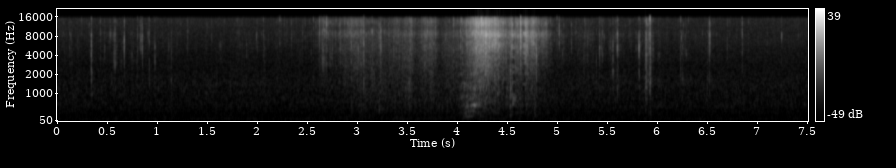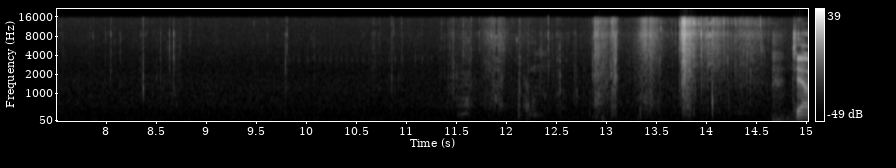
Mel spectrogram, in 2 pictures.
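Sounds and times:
boot crunching leaves and bark: 2.6s - 5.0s, 11.4s - 14.7s
soft rustling: 2.6s - 5.7s, 11.4s - 15.0s.

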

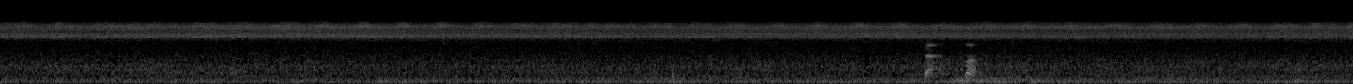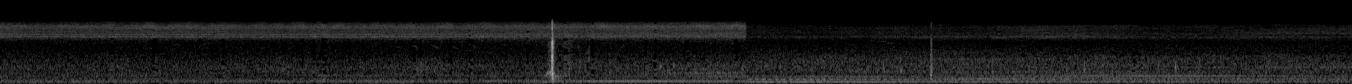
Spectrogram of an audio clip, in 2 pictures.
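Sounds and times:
insects chirring: 0.0s - 27.0s
golf club hitting ball click: 19.0s - 19.5s.

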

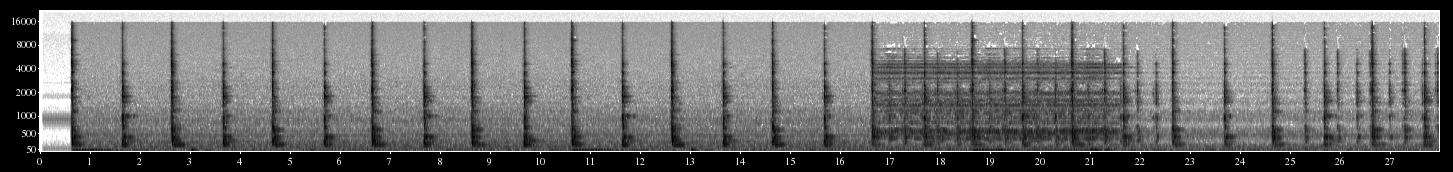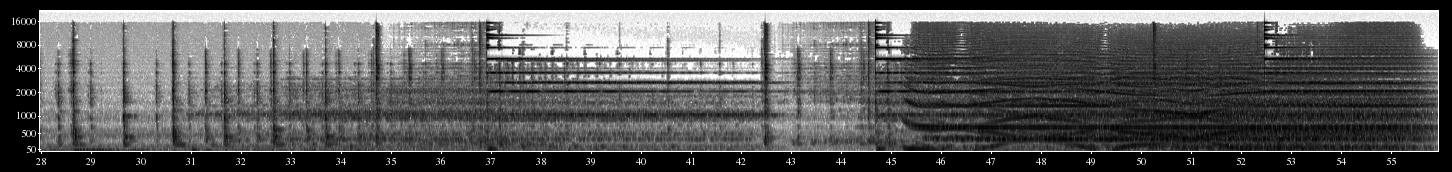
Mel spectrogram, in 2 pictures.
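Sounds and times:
regular ticking: 0.6s - 41.8s, 42.4s - 55.9s
held chord of steady tones: 30.9s - 43.0s, 44.7s - 55.9s.

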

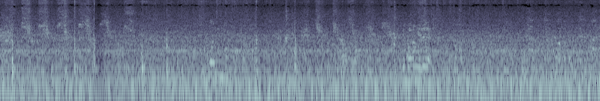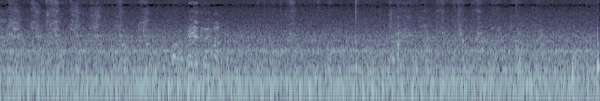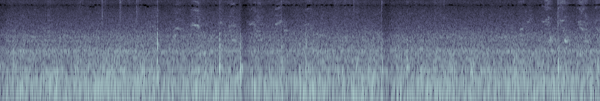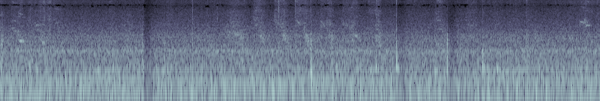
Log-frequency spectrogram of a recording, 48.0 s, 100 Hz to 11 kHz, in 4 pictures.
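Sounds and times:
meat cleaver chopping on wood: 0.0s - 3.5s, 5.1s - 7.1s, 26.0s - 30.3s, 31.6s - 32.3s, 34.9s - 36.0s, 41.5s - 44.1s, 44.8s - 45.8s
loud background hum: 0.0s - 48.0s.

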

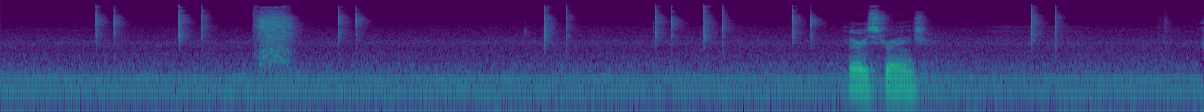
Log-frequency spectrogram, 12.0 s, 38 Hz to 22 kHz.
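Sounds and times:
low electrical hum: 0.0s - 12.0s
short hiss: 2.6s - 3.0s
flasher relay clicks: 6.5s - 8.2s.

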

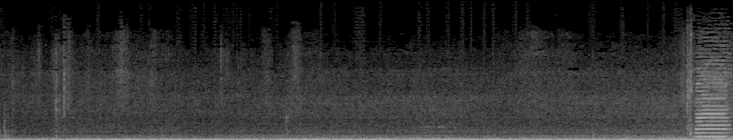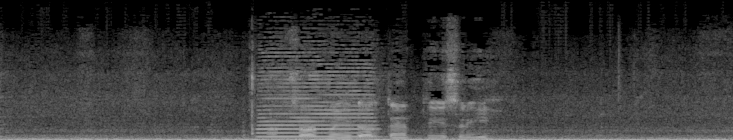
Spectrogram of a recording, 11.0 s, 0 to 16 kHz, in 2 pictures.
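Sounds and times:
car horn beep: 5.1s - 5.6s, 7.4s - 8.5s.

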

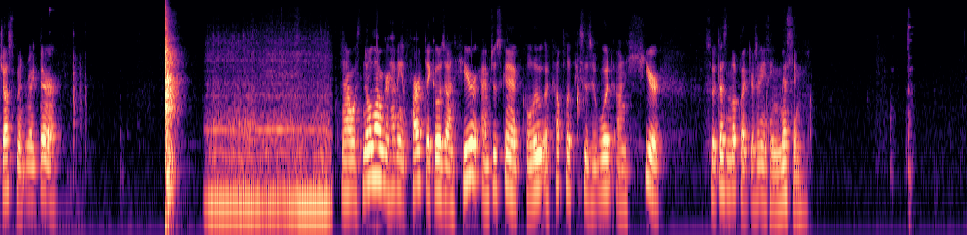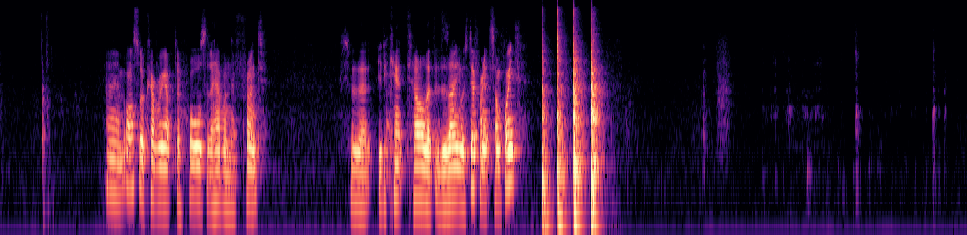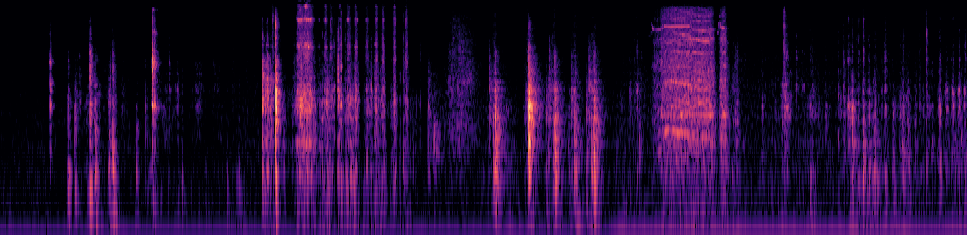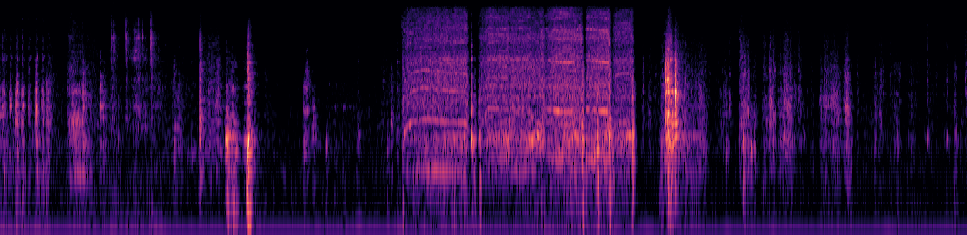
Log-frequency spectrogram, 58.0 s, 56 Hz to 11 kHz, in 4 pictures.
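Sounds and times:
cordless drill running: 3.1s - 5.0s, 38.8s - 40.0s, 49.6s - 53.1s.

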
